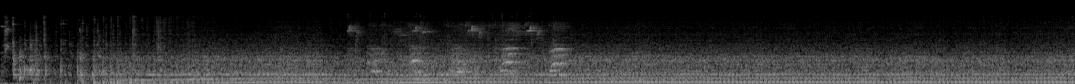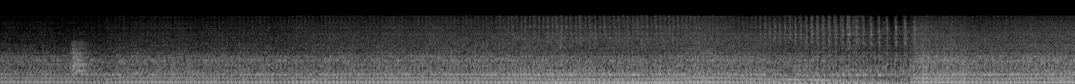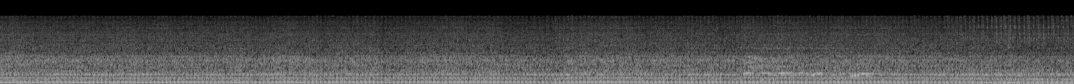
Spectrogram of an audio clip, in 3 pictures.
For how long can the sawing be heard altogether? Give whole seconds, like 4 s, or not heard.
not heard.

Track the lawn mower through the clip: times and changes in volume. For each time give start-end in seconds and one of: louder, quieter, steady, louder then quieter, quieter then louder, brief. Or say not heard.
0.0-32.2 louder.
